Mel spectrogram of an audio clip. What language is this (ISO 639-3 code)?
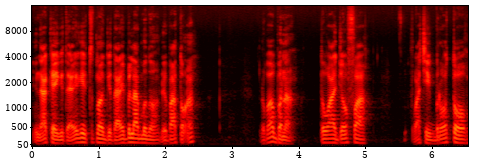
elm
